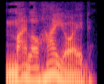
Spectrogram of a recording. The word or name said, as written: mylohyoid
